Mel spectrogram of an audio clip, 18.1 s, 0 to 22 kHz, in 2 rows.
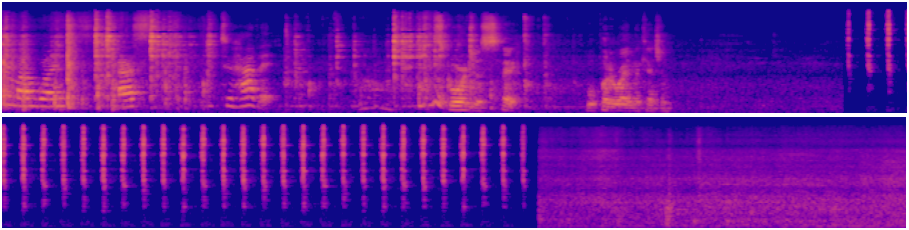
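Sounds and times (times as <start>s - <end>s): clock ticking: 8.4s - 14.4s.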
